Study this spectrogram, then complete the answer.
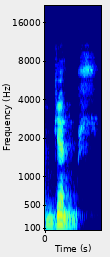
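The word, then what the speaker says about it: gallus: cheval kerous le SER le G se prononce gu comme dans gorille jamais je comme dans singe exemple galous le coq le J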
